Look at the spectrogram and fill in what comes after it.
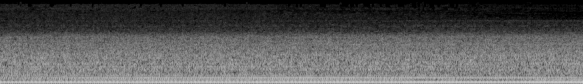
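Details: Push mower (bagger with breather tube mod) that started but wouldn't stay running, after carburetor cleaning and bowl debris removal: constant, even drone at steady speed with no surging or dying; fixed.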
